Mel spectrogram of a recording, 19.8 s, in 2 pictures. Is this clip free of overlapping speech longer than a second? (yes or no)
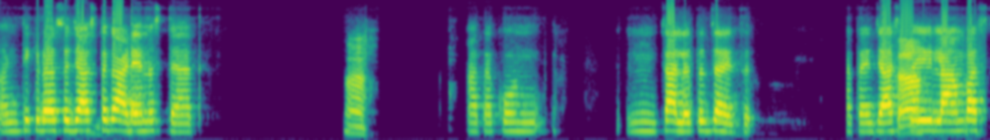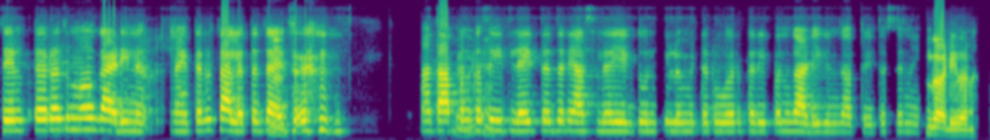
yes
